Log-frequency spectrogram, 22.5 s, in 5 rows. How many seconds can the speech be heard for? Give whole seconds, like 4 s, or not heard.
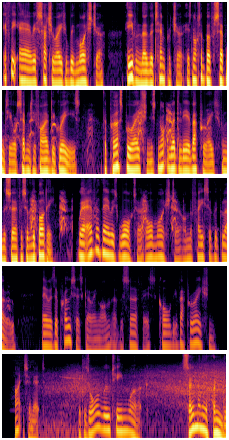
22 s.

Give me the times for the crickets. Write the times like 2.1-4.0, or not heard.
not heard.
